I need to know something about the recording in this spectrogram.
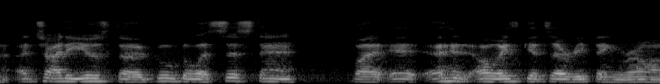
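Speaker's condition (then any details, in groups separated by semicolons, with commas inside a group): ALS; can still talk a little, breathing tests good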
